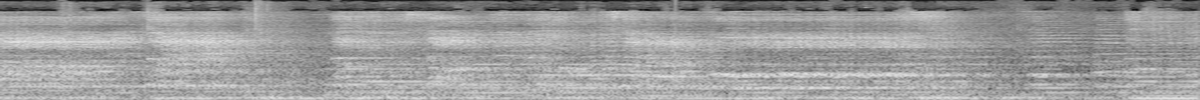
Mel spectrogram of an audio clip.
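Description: A children's choir singing with musical accompaniment, with sustained low bass notes underneath.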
